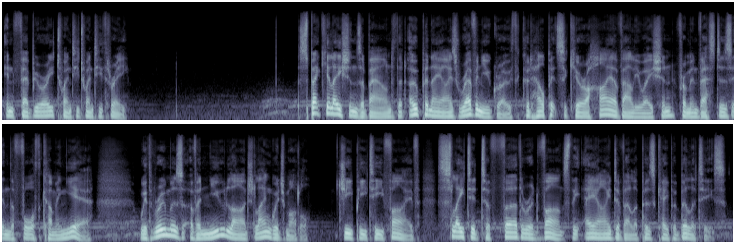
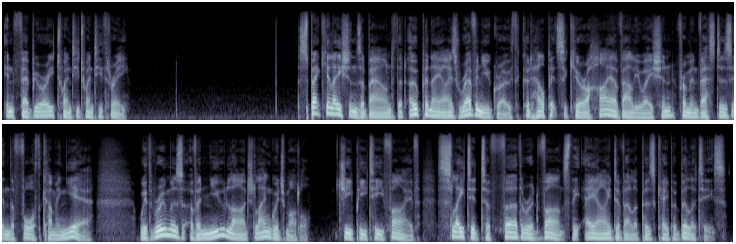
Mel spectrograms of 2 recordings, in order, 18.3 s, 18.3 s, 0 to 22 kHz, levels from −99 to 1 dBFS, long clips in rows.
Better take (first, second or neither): second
